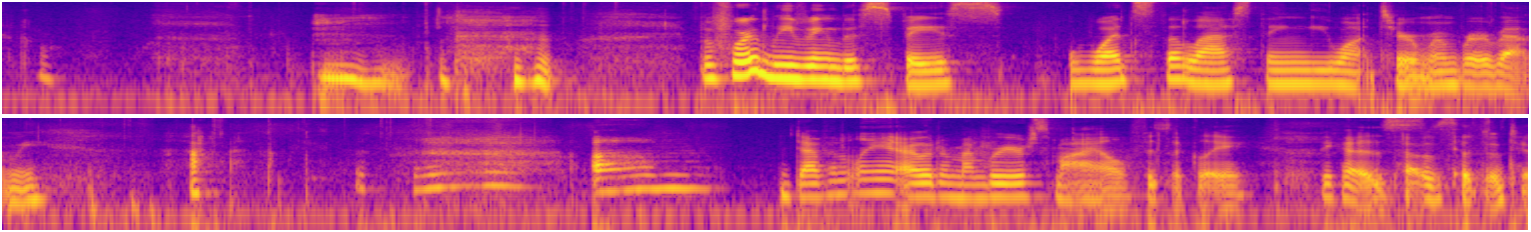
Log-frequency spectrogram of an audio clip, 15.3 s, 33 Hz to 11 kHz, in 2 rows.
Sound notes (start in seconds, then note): 1.5 clears throat; 8.4 both laughing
